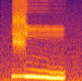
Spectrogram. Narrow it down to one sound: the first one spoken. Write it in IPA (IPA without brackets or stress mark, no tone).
ʑ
